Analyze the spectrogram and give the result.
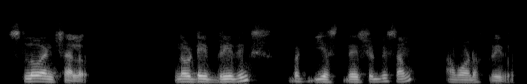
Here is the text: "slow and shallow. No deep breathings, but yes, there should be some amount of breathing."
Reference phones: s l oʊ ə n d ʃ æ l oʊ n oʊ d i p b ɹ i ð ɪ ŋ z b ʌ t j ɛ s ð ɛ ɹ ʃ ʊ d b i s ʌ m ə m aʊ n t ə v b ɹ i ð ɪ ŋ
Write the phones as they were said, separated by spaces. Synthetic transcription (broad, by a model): s l oʊ ə n d ʃ æ l oʊ n oʊ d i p b ɹ i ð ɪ ŋ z b ʌ t j ɛ s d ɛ ɹ ʃ ʊ d b i s ʌ m ə m aʊ n t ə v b ɹ i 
